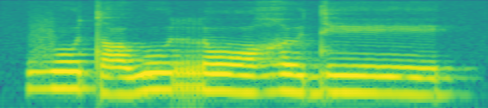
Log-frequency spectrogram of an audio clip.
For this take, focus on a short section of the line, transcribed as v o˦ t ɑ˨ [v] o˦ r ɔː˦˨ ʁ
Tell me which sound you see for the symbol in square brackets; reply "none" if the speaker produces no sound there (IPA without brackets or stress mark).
w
